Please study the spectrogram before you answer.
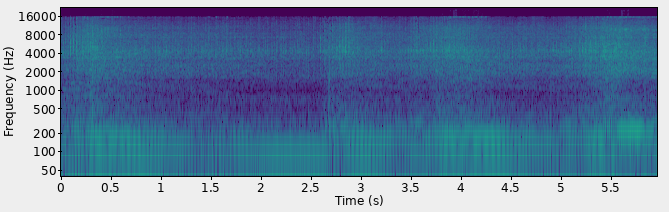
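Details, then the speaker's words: Motorcycle engine blipped, loose gear rattle most prominent on deceleration as revs drop: assembly balancer idler gear noise, also called engine backlash noise, caused by excessive clearance between the two gear teeth. "this is called assembly balancer idler gear noise the noise is prominently heard on the engine on deceleration this noise is also called engine backlash noise and it is caused because of the excessive clearance caused between the two gear teeth"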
